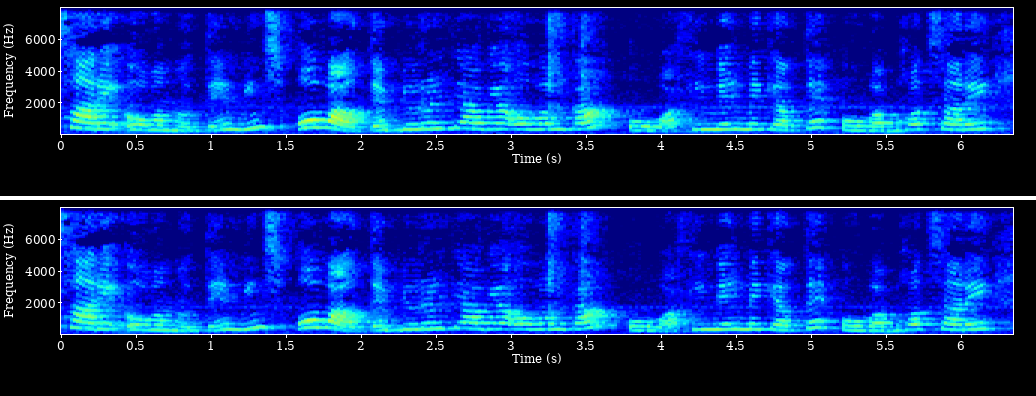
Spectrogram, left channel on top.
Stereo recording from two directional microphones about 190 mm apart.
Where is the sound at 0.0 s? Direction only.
Centre (ahead or behind).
